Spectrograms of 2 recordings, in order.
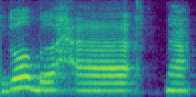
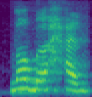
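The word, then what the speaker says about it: ضبحا: Jadi dibacanya dobha, bukan dobhan, tapi dobha.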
